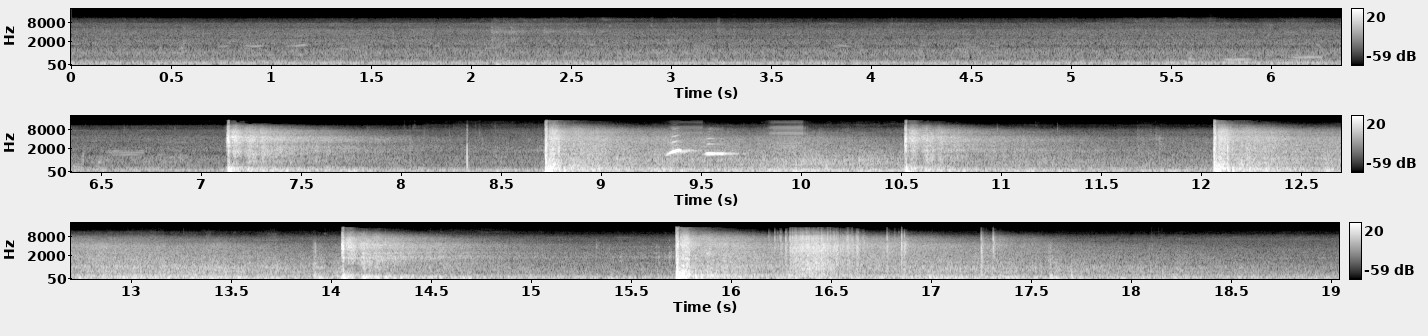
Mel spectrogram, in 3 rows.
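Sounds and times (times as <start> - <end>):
firework bangs with echoing rumble: 7.1 - 19.0.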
